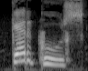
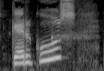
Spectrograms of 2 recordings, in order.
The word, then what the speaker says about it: Qerkus: Bueno, pues una nueva palabra que tienes que incluir en tu lenguaje, en tu vocabulario, que es Kerkus. Kerkus es Q-E-R-K-U-S. – tal que, suena. – Que en latín habría que pronunciarlo quercus, que sería encina.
